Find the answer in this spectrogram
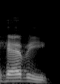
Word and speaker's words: heavy: Say heavy. Map the sounds. E-V-E. Heavy. Spell it. H-E-A-V-Y.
